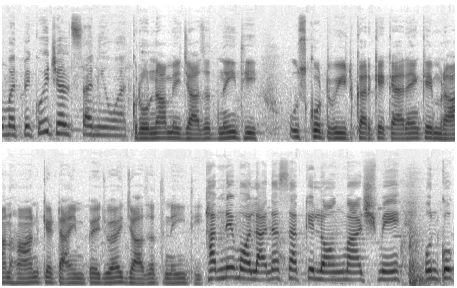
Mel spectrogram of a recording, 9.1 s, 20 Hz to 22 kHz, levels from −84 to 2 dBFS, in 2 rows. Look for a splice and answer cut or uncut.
cut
